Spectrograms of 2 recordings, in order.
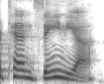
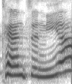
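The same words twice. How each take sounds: First: Tanzania as tan-ZAY-nee-uh; second option, Tanzania with long-A ZAY. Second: Tanzania as tan-zuh-NEE-uh; first option, Tanzania with stressed NEE. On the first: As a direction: put the stress of Tanzania on "zay". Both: Shown as a demonstration. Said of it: "I always wondered that".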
